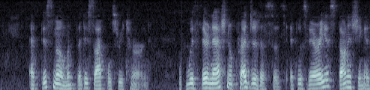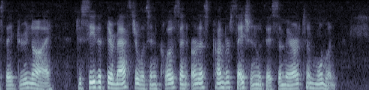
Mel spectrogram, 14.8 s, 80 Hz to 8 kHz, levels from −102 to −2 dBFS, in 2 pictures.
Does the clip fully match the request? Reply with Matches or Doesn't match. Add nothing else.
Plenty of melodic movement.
Doesn't match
